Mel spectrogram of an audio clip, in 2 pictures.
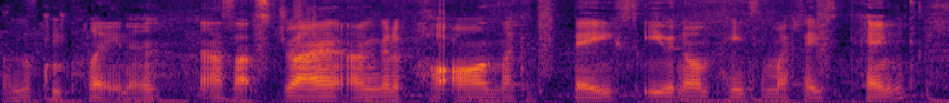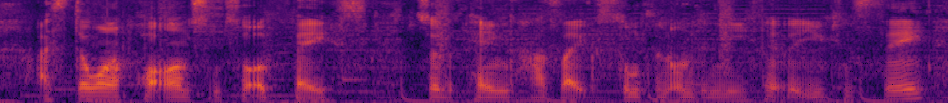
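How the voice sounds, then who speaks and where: A man's voice: lowish voice, fairly quick, soft background music. A young man with a stuffy cold, chatting sarcastically through a drag makeup tutorial at home. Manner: chatty, sarcastic, ranting asides.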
